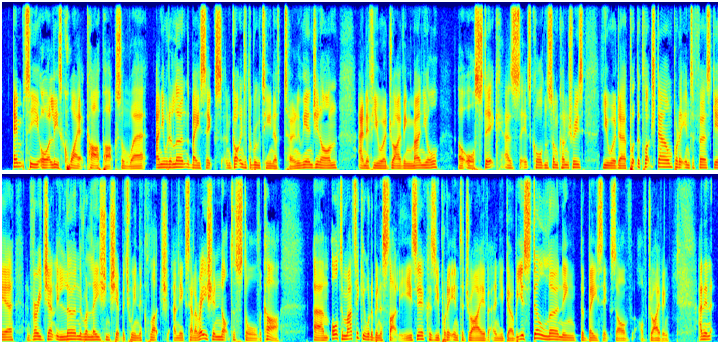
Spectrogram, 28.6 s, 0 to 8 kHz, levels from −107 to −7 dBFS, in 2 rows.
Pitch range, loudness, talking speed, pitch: 110-140 Hz, -21 LUFS, 205 wpm, 125 Hz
